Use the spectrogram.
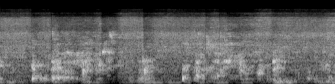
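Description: Drumsticks and okra fry with onions and green chillies in a pan for munakkaya sambar, a loud close sizzle running throughout while a spoon stirs and scrapes in an uneven rhythm.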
